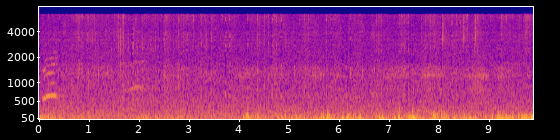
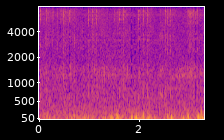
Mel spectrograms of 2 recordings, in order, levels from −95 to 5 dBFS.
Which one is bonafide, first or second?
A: second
